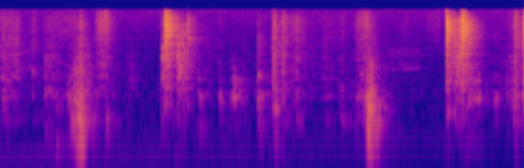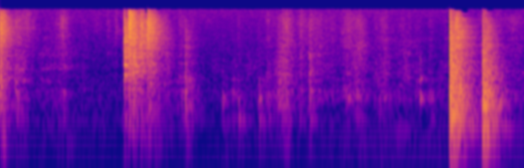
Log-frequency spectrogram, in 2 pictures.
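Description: Thin wooden spacer strips being worked loose from between pine boards and tossed onto a wooden workbench, clattering. About eight or nine separate knocks and rattles, the loudest just before the end.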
